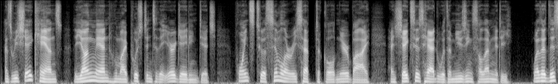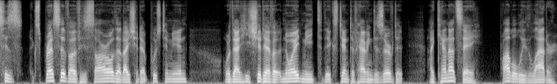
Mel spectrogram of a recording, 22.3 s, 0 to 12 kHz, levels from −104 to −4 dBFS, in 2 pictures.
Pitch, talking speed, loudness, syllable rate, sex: 105 Hz, 165 wpm, -20 LUFS, 4.8 syllables/s, male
